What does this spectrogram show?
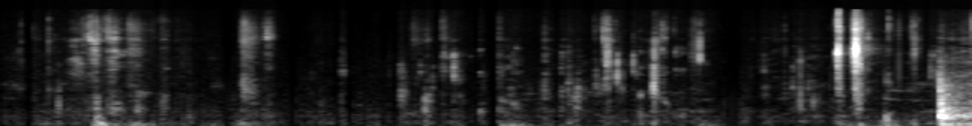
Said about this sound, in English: And yo, for the audience that loves to listen to the audio, I apologize. I'm eating some spaghetti right now.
